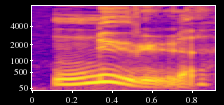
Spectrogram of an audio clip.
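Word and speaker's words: nulle: Nul will become nul. So phonetically it's the same, but then you double the L and you put at the end. Okay, so nul and then nul. Phonetically it is the same thing.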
